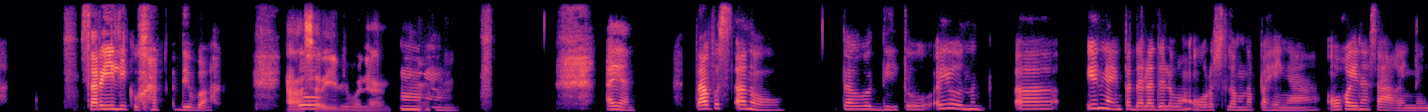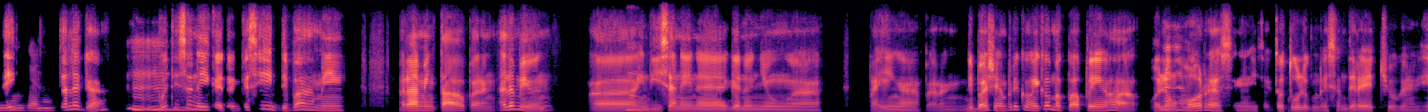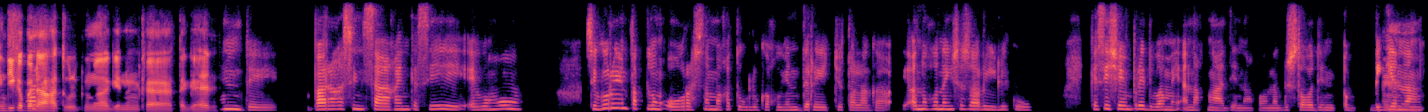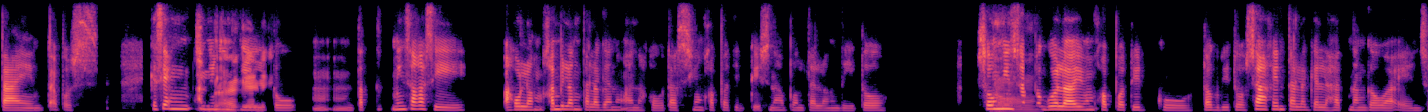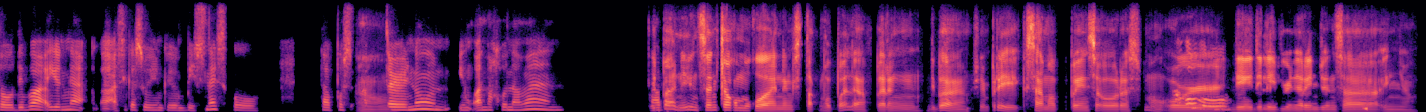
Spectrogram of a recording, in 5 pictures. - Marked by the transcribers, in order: laughing while speaking: "nga"; other background noise
- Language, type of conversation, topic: Filipino, podcast, Ano ang ginagawa mo para alagaan ang sarili mo kapag sobrang abala ka?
